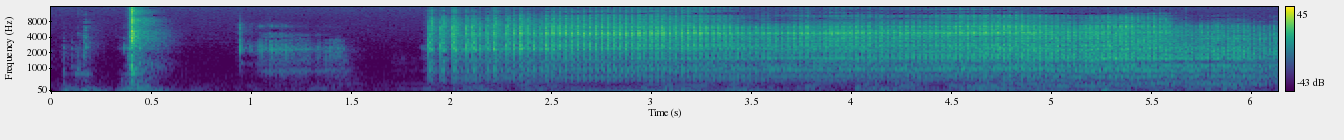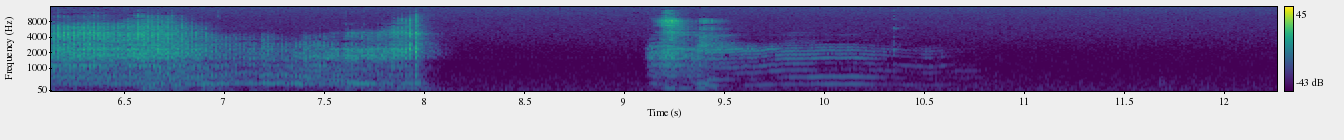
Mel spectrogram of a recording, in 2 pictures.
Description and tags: creepy door opening
creepy, door, horror, opening, sinister, spooky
